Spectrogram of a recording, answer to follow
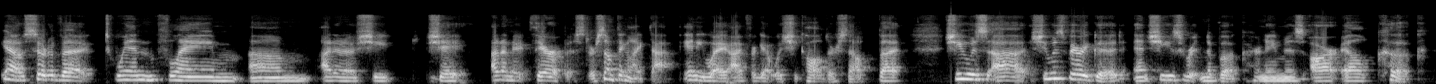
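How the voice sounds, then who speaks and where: A woman's voice: fairly low pitch, normal speed, creaky. An older woman in casual interview chat, rambling and meandering with many fillers. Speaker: interview guest, show host.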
